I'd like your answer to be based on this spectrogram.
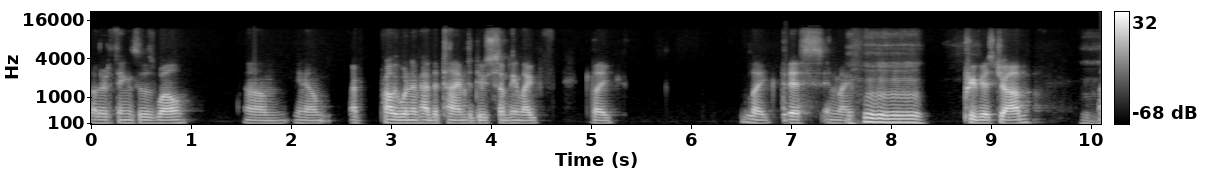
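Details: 23-year-old man, English and Urdu speaker, who has stuttered since about age three, when his parents noticed trouble getting words out; describes having emancipated himself from stuttering; stuttering.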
